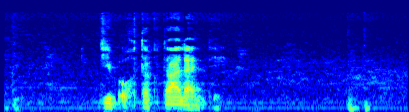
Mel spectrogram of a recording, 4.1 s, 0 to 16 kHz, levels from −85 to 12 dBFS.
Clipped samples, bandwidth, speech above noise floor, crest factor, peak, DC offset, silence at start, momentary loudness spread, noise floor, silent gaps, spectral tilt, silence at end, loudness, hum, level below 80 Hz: under 0.1%; 11.5 kHz; 32 dB; 26 dB; -4 dBFS; under 0.1%; 0.15 s; 25 LU; -59 dBFS; none; -5.5 dB/octave; 0.4 s; -26 LUFS; none; -54 dBFS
